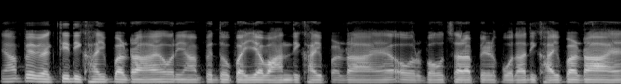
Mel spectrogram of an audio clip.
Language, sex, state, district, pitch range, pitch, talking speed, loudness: Hindi, male, Jharkhand, Deoghar, 105-115 Hz, 110 Hz, 240 wpm, -19 LUFS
